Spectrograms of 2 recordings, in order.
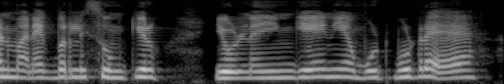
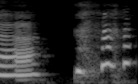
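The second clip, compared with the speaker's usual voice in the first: gleeful giggle; 7 semitones higher, 5 dB quieter than usual. Acted. Gloating alone.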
